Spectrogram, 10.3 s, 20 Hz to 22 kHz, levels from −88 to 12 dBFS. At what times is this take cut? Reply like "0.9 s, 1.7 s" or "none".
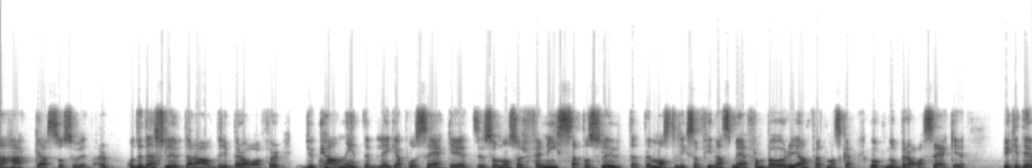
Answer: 1.2 s, 2.9 s, 8.6 s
